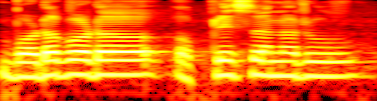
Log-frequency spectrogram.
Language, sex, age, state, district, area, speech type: Odia, female, 30-45, Odisha, Kandhamal, rural, spontaneous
